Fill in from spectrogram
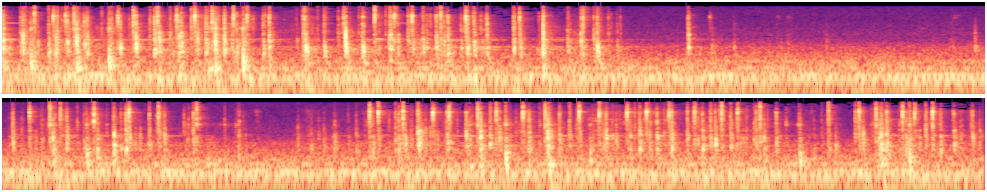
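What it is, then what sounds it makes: Plastic mechanical keyboard. Both hands type rapidly with their fingertips on an RGB-lit plastic mechanical computer keyboard with hollow key switches, resting on a desk. Dense bursts of sharp, bright clicks and clacks stop briefly in the middle, leaving a low steady hum, then resume just as quickly.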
